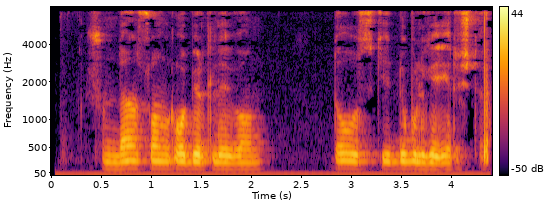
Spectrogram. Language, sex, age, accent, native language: Uzbek, male, 25-34, Sirdaryo, Uzbek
